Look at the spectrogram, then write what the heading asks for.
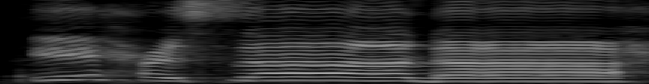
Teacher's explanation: احسانا، سا پہ الف مدہ، الف خالی سے پہلے سین کے اوپر زبر ہے تو الف مدہ یعنی ایک الف کے برابر کھینچ کر پڑھنا ہے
